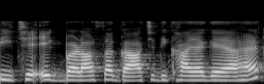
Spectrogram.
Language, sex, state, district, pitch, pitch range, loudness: Hindi, female, Odisha, Khordha, 200 Hz, 195-215 Hz, -15 LUFS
